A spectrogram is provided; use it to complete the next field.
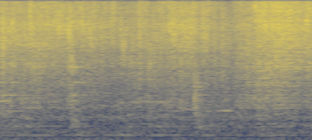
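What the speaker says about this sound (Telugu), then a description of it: "ఇప్పుడు బాగా కలుపుకోవాలి" Coriander seeds being stirred as they fry in a pan for gongura chutney, a steady close sizzle with quick scraping strokes of a spoon, no voices.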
